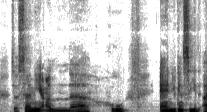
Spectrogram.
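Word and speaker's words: سمع الله: So lahu, Sami Allahu. Now you may want, so obviously the double A is because there's a stretch, la, right? Otherwise it would be la. So Sami Allahu.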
